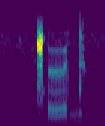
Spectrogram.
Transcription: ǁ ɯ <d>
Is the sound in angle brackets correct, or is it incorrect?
correct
